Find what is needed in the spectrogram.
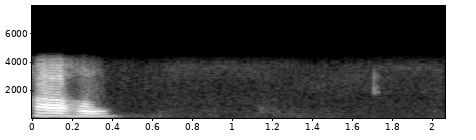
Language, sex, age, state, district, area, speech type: Dogri, female, 30-45, Jammu and Kashmir, Samba, rural, conversation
